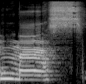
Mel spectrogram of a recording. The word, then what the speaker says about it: mas: outra coisa a gente a palavra correta nesse sentido que de oposição de idéias é mas não tem o i não apesar de que e fala a gente pronuncia mais com i e mas na hora de escrever se o seu objetivo é passar a ideia de oposição de idéias aí é esse mas aqui ó sem eu ir que ele é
